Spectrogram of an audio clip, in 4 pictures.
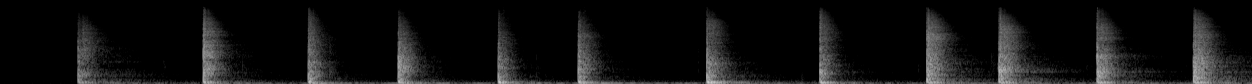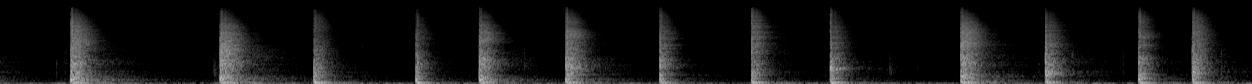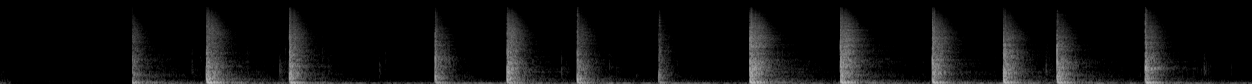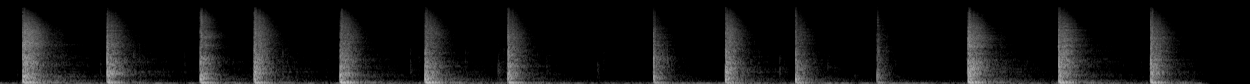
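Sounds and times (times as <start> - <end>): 
punching ball being hit: 0.8 - 1.4, 2.0 - 4.4, 5.0 - 6.3, 7.0 - 7.6, 8.2 - 8.6, 9.2 - 12.5, 13.2 - 13.9, 14.7 - 21.3, 22.1 - 24.9, 26.4 - 28.4, 29.4 - 31.9, 32.5 - 37.0, 37.8 - 43.1, 44.1 - 46.6, 47.2 - 49.5.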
